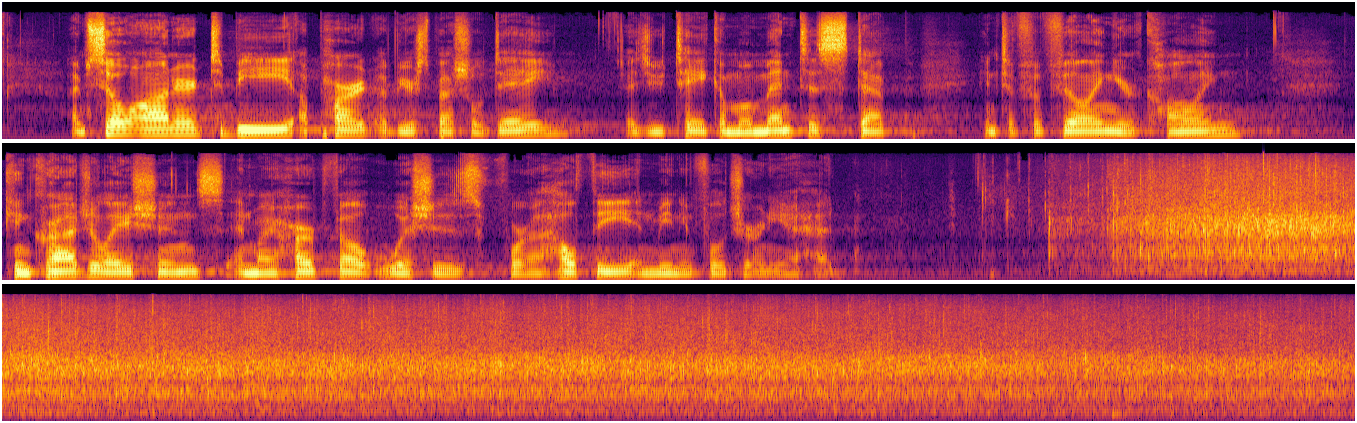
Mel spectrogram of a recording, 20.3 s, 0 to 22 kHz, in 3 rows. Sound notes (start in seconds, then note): 11.7 audience applauding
